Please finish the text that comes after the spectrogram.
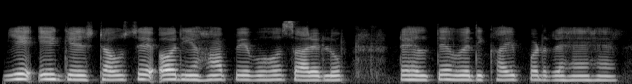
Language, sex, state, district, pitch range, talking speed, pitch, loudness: Hindi, female, Uttar Pradesh, Lalitpur, 205-220 Hz, 160 wpm, 210 Hz, -17 LUFS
